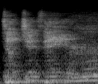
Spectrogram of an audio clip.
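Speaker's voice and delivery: very deep, dark, low voice. Retelling a voice heard during a quiet, awkward moment, deep, dark voice. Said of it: "a very deep, dark voice that says".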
